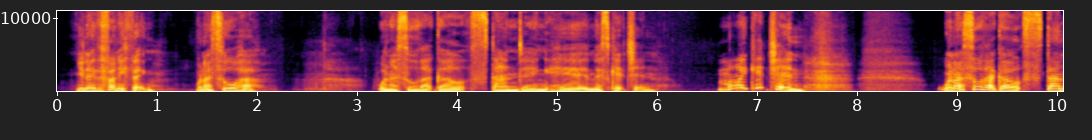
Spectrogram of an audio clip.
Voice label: Dramatic

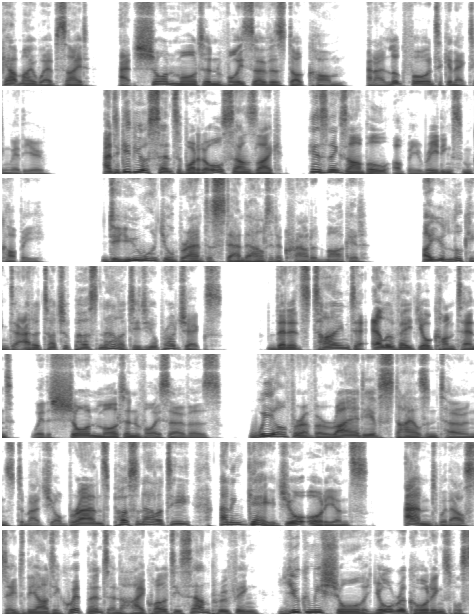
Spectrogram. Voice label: RAW STUDIO

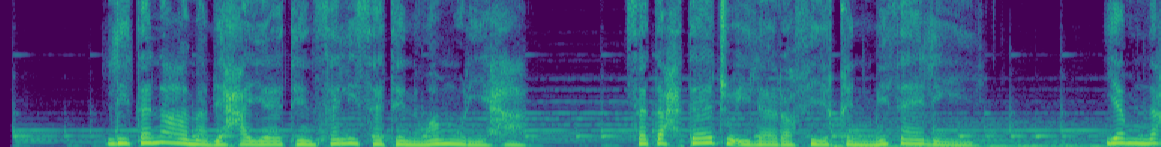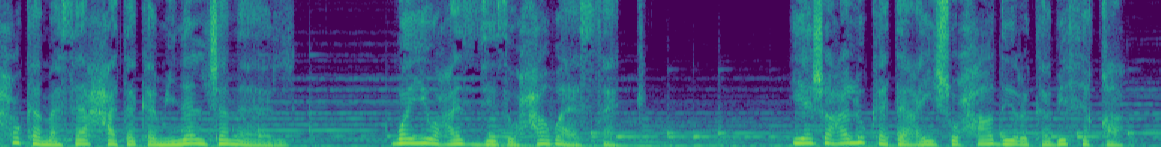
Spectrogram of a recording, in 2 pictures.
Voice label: Modern standered Arabic commercial

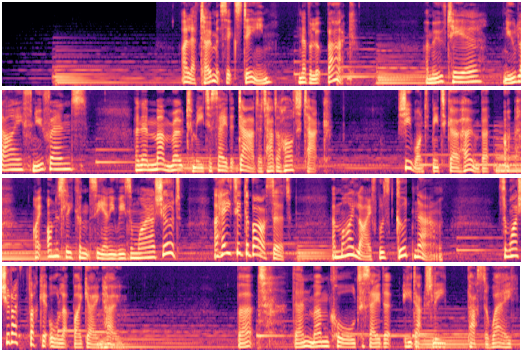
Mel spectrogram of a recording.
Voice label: Dramatic monologue

